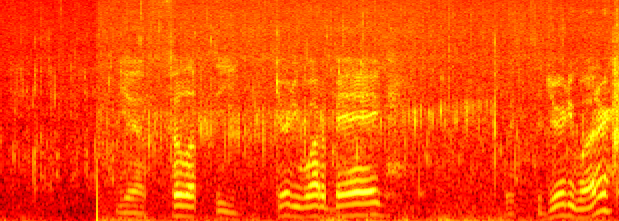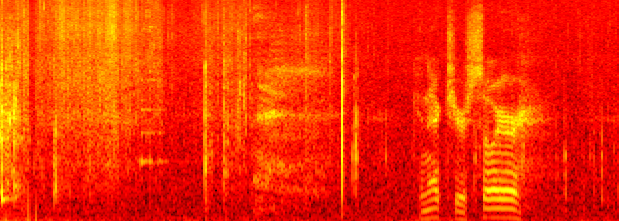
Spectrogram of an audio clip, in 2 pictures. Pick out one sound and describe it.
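A man speaks calmly nearby, outdoors.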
